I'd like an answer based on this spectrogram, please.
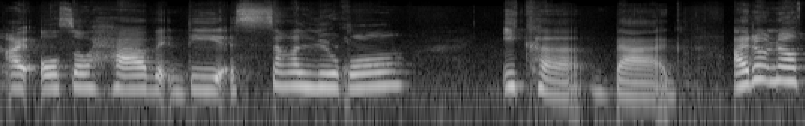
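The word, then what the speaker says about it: Icare: The the way that it's spelled is I c a r e like I care. But my sales associate at San Lauron said, so I don't know if that's how you pronounce it, but that's what he said, so that's what I'm going to say.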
